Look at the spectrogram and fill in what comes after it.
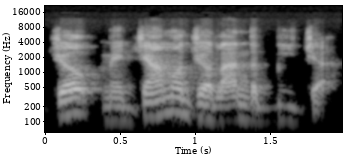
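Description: The y and ll sounds are harsher, like J. This is how it sounds in Spain. "a little bit harsher, almost like a J"

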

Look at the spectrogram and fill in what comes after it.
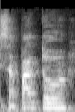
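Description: The z is pronounced like an s. "ellos no dicen ... ni zapato"

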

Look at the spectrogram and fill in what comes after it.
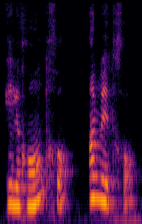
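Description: A pause separates 'rentre' from 'au'. "si se separan, se hace una pausa"

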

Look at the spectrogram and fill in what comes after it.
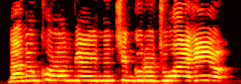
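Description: It is said in an angry tone.

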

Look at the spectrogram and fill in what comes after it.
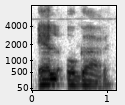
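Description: A glottal stop separates the l and o. "we put that glottal stop between this L and the O"

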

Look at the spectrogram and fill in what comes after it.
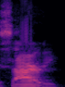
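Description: It is said with an American accent. "How do Americans say sorry? They say sorry"

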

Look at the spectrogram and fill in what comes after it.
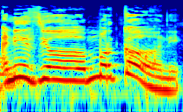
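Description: It is said in an Italian accent.

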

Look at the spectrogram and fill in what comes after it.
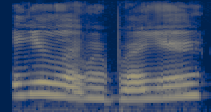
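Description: It is said in a put-on Stitch voice.

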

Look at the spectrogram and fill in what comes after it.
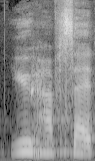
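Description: It sounds confident, firmly claiming a promise.

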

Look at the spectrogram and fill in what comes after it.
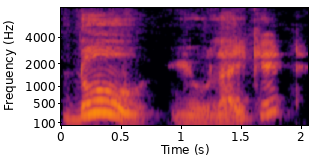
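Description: The word 'do' is stressed. "Here, do is pronounced loudly"

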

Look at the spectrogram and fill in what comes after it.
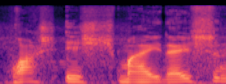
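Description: It is said in an imitated Irish accent.

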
